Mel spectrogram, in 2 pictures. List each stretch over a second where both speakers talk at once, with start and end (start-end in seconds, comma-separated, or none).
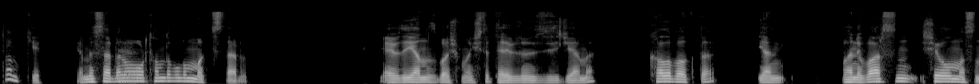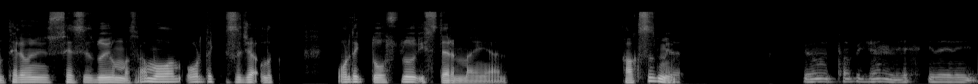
none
